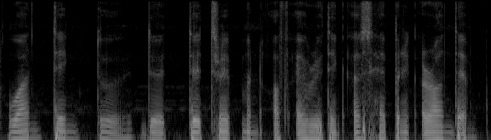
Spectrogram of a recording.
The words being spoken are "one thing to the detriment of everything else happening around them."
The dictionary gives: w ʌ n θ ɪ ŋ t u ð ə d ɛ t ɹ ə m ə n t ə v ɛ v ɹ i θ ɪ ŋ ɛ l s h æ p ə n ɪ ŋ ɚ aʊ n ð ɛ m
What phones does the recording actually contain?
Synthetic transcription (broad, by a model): w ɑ n t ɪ ŋ t u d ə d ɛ t ɹ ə m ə n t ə f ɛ v ɹ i t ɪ ŋ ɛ s h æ p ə n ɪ ŋ ɚ aʊ n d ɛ m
